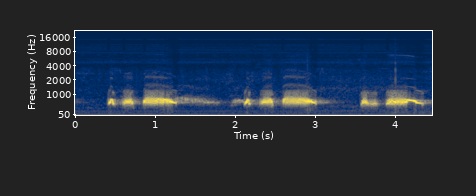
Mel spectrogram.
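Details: Spotted dove used as a lure, hoarse bronze-voiced, cooing to stir up wild doves; deep three-note coos, short-short-long, repeated about every one and a half seconds, the last phrase slightly rising.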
